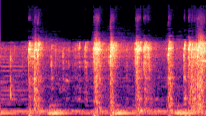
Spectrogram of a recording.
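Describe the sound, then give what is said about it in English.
Footsteps in the corridor of a city jail outside a cell, early in the morning: a series of sharp, fairly quick steps at a steady, slightly uneven pace over a low continuous hum, with no voices. “Suddenly, he hears footsteps in the corridor and springs to his feet, every nerve alert.”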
